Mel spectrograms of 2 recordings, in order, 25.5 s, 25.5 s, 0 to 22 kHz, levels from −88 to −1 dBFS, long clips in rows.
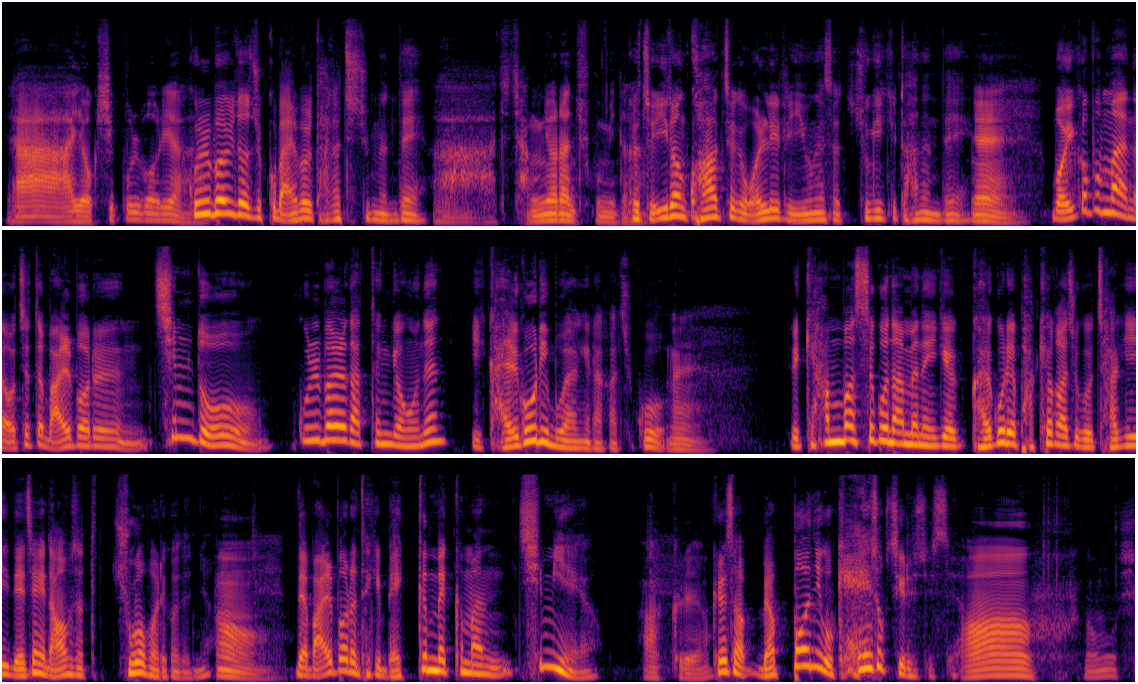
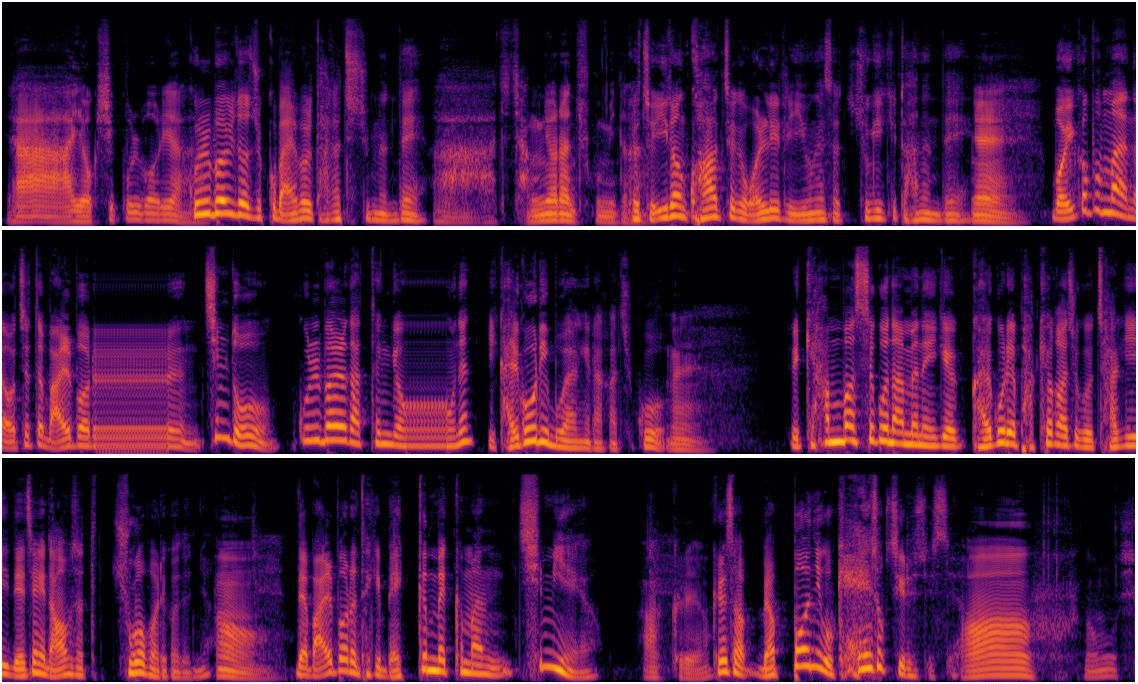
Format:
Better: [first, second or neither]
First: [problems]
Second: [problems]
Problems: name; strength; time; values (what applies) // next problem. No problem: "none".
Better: first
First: none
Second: audio freezing; at 9 s for 0.5 s and at 12 s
